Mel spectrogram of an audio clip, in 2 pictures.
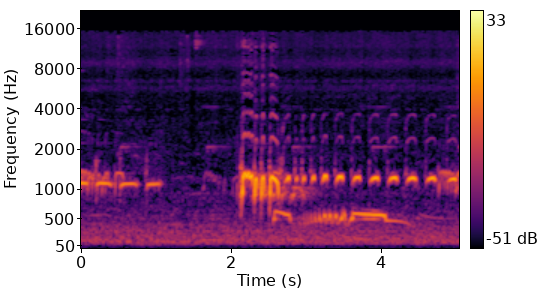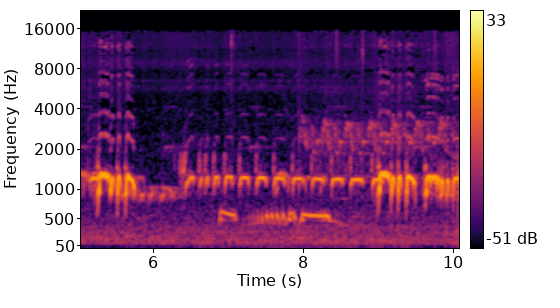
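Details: Local zebra doves singing, meant as a master track for lazy birds: quiet opening, then loud rapid chattering coos from about two seconds on, with rolling lower phrases ending in a drawn-out note.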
